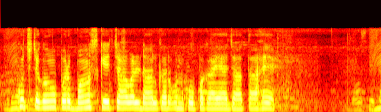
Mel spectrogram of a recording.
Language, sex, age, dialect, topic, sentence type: Hindi, male, 18-24, Kanauji Braj Bhasha, agriculture, statement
